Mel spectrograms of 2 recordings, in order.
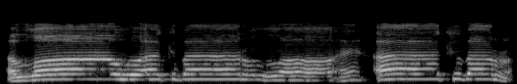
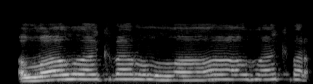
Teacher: با کے بعد آپ نے الف پیدا کر دی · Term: حرف بگڑ گیا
